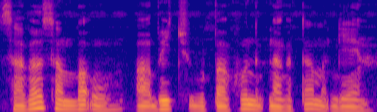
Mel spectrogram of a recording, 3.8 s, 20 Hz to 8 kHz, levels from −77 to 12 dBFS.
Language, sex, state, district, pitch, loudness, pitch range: Garo, male, Meghalaya, South Garo Hills, 100 Hz, -19 LUFS, 95-115 Hz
